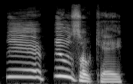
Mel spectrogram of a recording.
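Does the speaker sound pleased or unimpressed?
pleased. It is said brightly, sounding pleased. The speaker liked it. "Hey, he liked it"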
